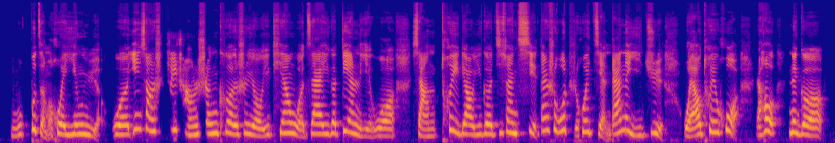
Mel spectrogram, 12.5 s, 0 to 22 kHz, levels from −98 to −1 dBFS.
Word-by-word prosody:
不 220 +4 -7
不 385 - +4
怎 - - -3
么 - - -8
会 270 -4 +4
英 260 +1 +2
语， 235 - -4 0.2
我 250 0 +4
印 395 +7 0
象 380 -4 +1
是 325 - -8
非 375 0 0
常 245 -8 -2
深 280 +1 +2
刻 290 -1 -1
的 250 - +5
是， 275 +2 -3
有 220 -5 +1
一 235 +5 -4
天 290 +3 -1
我 - - -1
在 270 -1 +1
一 265 0 -2
个 285 -1 +1
店 290 -2 +1
里， 200 -2 -6
我 205 +1 -1 0.2
想 200 0 -2
退 355 -5 -1
掉 260 -2 +2
一 245 +2 -4
个 270 0 +4
计 260 +4 -6
算 295 -2 +3
器， 285 +4 0
但 355 +1 -3
是 375 - -3
我 360 +1 +2
只 375 +4 -9
会 325 -5 -1
简 290 -4 -4
单 280 +6 +1
的 360 - +1
一 225 -6 -2
句， 290 - -3 0.3
“我 440 - +2
要 250 - +5
退 310 +3 -1
货”， 360 +5 0 0.2
然 - - -4
后 320 -5 +5 0.2
那 300 0 +3
个 225 -5 +2
275 Hz, 255 characters per minute, -25 LUFS, 245-320 Hz, 0.3 s, 的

